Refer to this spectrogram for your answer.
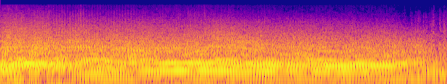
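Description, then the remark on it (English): A nitro funny car engine, Robert Height's car in the funny car final, starts and roars loudly, a dense, steady rumble with a low throbbing drone that holds for a few seconds with no voices. “Robert Height's car hasn't started yet.”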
